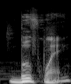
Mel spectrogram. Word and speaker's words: Baofeng: America and sold by baofeng Tech which is not the same as baofeng commonly pronounced buff Wang and baofeng Tech is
